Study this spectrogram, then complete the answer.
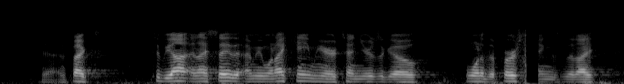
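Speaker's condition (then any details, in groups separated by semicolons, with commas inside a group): No condition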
